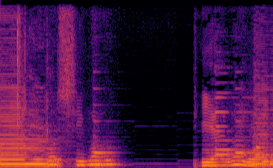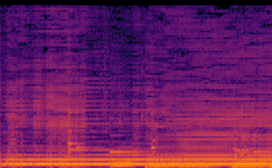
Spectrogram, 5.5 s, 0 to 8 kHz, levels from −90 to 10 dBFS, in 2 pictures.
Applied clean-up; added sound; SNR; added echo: neural mask model RNNoise.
